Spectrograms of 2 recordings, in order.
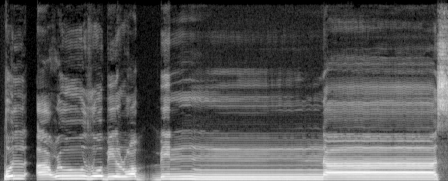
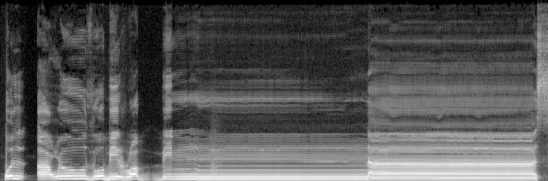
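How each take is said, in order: The two takes are said the same way.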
